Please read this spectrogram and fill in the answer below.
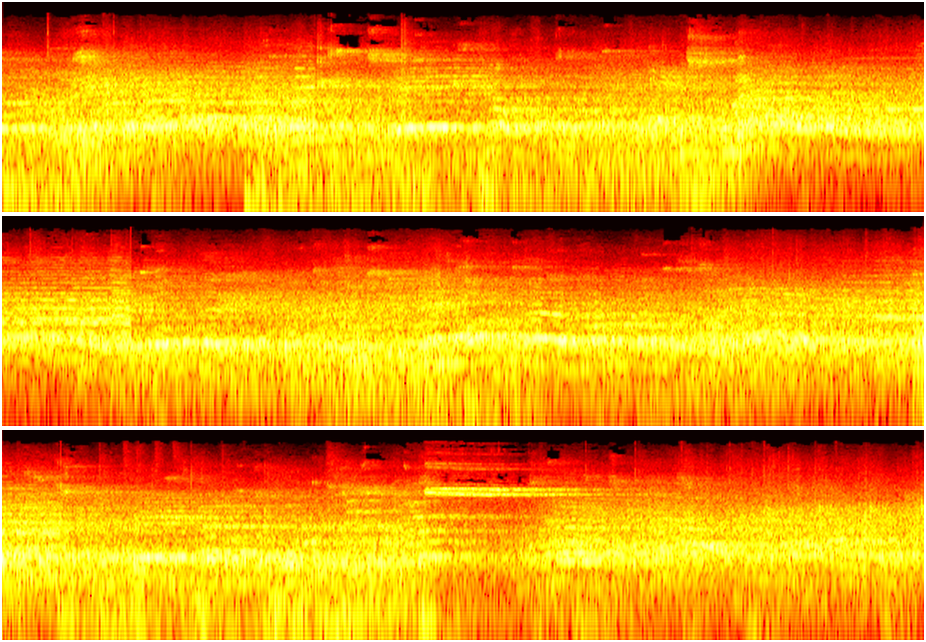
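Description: Live game sound of a basketball game in a sports hall: a ball bouncing on the hardwood and players' and spectators' voices, echoing in the large hall.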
